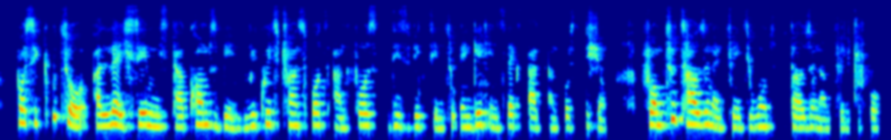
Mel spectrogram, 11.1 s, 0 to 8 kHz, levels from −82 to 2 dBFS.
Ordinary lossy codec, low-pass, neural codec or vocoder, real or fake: none; 7.2 kHz; none; real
